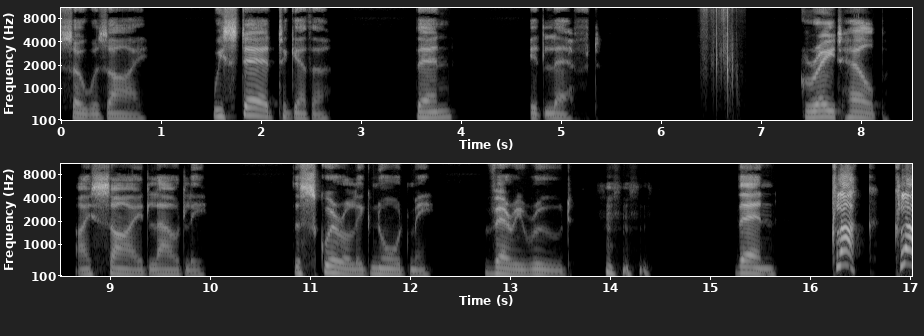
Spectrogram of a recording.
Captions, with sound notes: So was I. We stared together. Then... It left. [rustles] "Great help." I sighed loudly. The squirrel ignored me. Very rude. [giggles] Then... Cluck!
